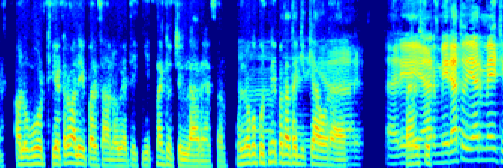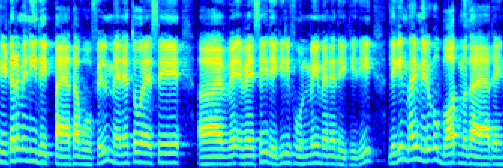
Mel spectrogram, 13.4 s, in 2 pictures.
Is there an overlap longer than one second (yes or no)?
yes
